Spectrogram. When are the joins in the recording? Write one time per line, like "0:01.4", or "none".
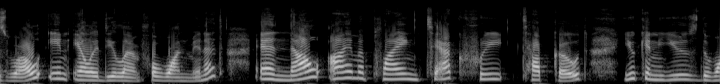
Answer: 0:03.1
